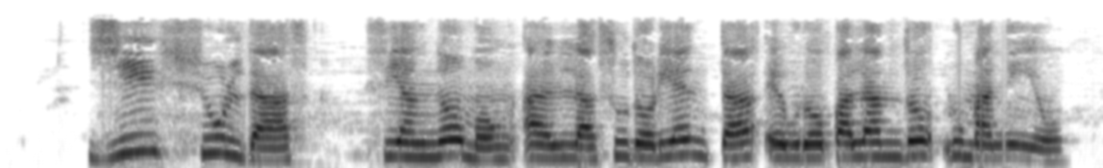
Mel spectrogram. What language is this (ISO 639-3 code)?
epo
